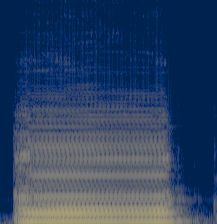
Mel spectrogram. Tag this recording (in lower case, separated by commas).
bowed string instrument, music, musical instrument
